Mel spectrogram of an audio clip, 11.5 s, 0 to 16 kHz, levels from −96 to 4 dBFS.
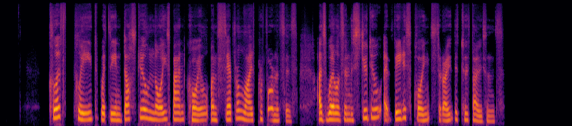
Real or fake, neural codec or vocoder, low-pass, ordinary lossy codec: fake; codec, 44.1 kHz, 2.6 kbps, DAC; 14.4 kHz; none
